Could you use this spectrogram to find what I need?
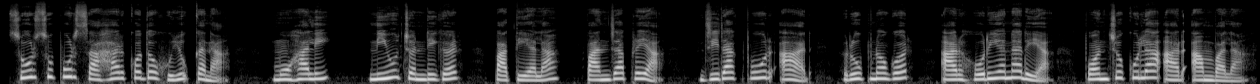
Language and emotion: Santali, neutral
